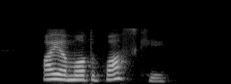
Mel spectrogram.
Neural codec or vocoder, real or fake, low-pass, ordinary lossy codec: codec, 16 kHz, 0.2 kbps, FocalCodec; fake; 5.4 kHz; MP3, 32 kbps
